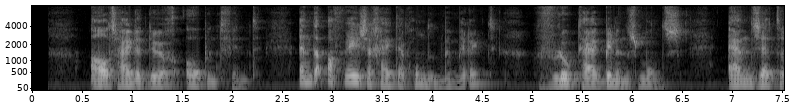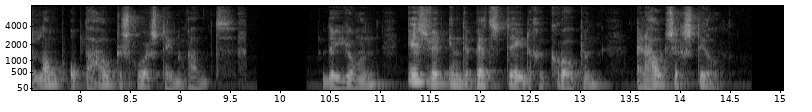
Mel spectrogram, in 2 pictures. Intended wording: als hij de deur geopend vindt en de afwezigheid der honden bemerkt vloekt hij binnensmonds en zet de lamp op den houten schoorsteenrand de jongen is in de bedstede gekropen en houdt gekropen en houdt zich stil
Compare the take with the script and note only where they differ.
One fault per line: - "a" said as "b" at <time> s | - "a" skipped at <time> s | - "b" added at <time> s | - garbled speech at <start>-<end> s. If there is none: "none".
- "weer" added at 11.5 s
- "gekropen en houdt" skipped at 13.9 s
